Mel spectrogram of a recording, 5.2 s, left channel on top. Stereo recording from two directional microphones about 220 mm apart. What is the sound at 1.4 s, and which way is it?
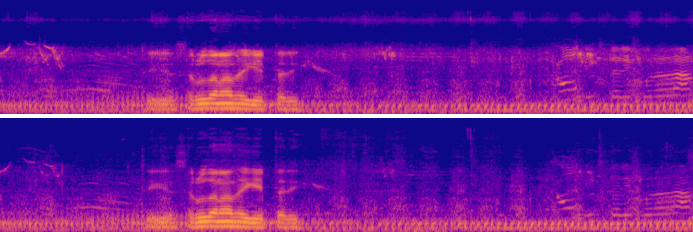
Speech, 20° right (ahead or behind).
